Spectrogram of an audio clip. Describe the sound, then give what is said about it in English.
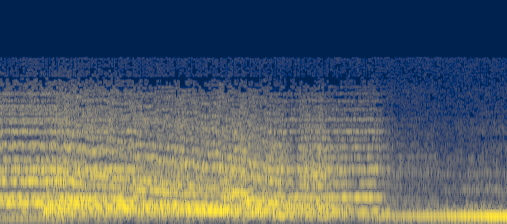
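A car engine runs steadily and loudly, its pitch rising and falling as it drives and changes speed, with no voices over it. “I got a car downstairs.”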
